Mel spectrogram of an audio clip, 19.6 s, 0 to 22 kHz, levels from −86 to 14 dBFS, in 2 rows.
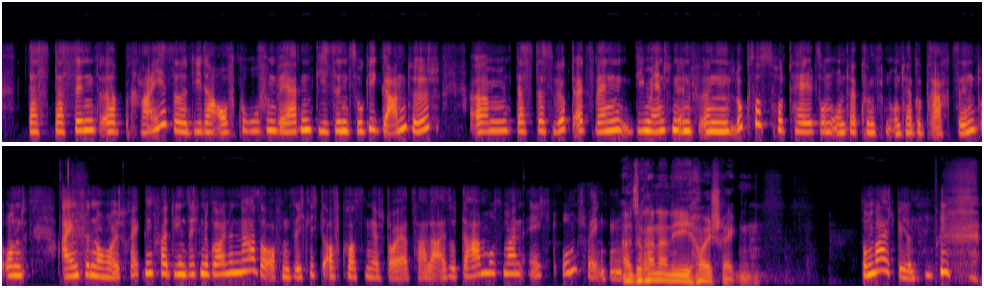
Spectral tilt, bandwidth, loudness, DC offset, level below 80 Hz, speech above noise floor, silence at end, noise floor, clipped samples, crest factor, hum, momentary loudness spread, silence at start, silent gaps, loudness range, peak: -6.5 dB/octave; 14.5 kHz; -21 LUFS; under 0.1%; -58 dBFS; 46 dB; 0 s; -66 dBFS; under 0.1%; 18 dB; none; 7 LU; 0.3 s; none; 3 LU; -2 dBFS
